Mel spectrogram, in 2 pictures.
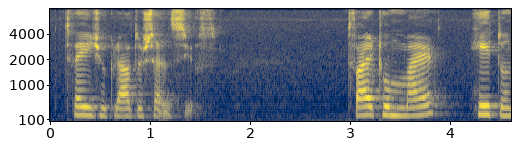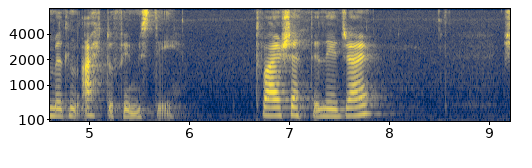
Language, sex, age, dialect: Faroese, female, 36-60, Suðuroy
